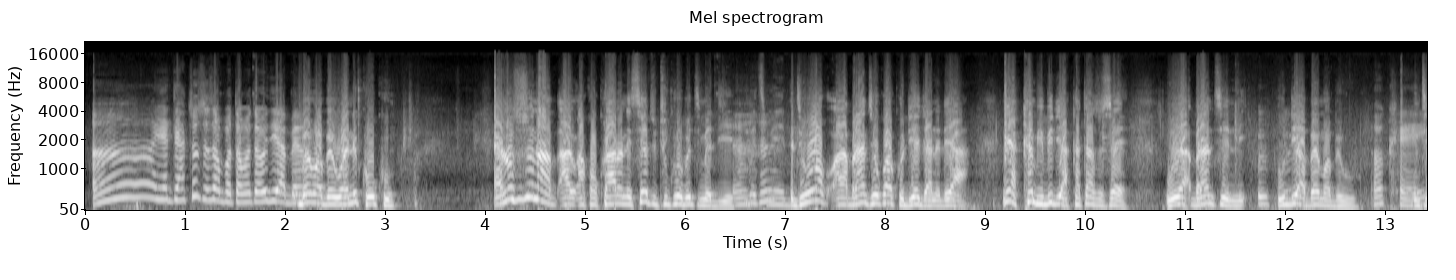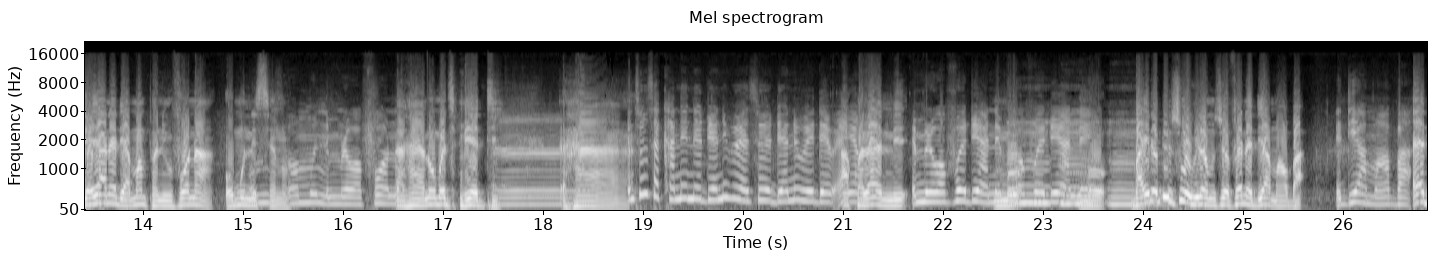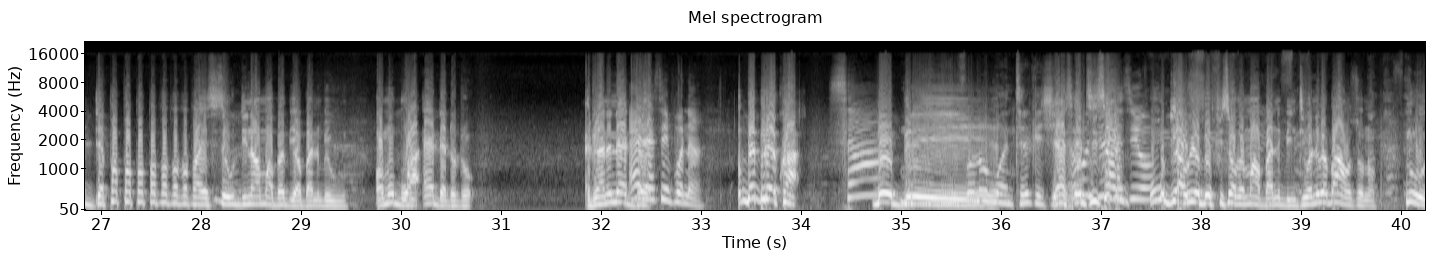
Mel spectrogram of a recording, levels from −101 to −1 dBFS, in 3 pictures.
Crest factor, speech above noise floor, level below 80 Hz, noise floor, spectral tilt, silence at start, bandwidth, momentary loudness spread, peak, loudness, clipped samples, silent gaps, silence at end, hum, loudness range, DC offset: 12 dB; 40 dB; -44 dBFS; -55 dBFS; -6.5 dB/octave; 0.05 s; 12.5 kHz; 9 LU; -4 dBFS; -15 LUFS; under 0.1%; none; 0 s; none; 4 LU; under 0.1%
